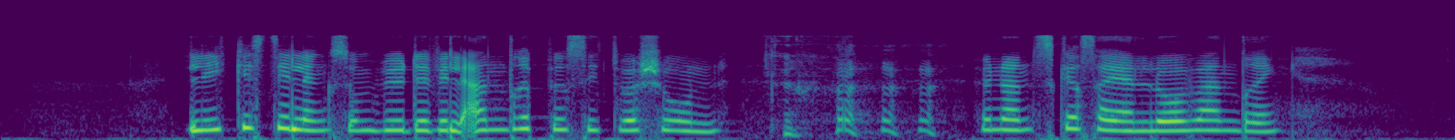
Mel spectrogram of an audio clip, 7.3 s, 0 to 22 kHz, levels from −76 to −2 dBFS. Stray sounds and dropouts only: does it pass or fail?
fail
